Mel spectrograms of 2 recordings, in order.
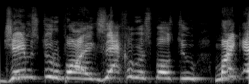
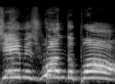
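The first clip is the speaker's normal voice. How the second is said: play-acted loud, frustrated yelling; 5 dB louder than usual. Retelling yelling at the TV during a game: imitating own yelling. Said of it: "I'm yelling at the T V".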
